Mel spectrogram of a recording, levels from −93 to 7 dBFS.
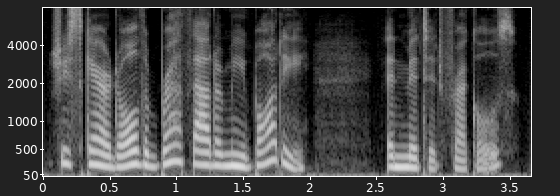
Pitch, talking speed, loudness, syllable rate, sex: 210 Hz, 180 wpm, -16 LUFS, 5.5 syllables/s, female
